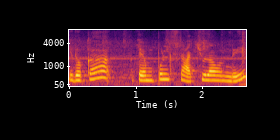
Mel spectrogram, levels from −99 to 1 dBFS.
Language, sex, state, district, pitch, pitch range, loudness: Telugu, female, Andhra Pradesh, Visakhapatnam, 225 Hz, 215-265 Hz, -17 LUFS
